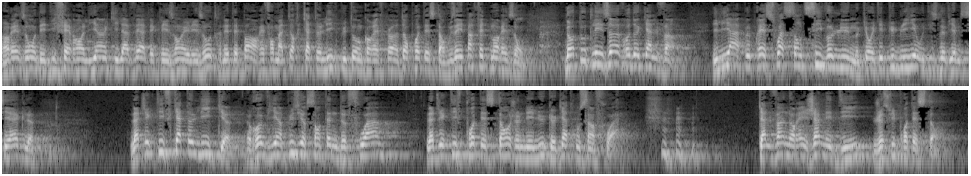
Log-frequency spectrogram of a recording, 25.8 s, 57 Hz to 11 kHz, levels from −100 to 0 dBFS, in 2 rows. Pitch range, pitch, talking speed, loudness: 155-195 Hz, 175 Hz, 170 wpm, -26 LUFS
